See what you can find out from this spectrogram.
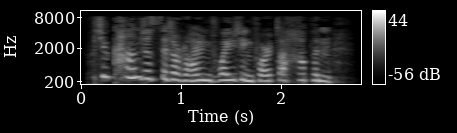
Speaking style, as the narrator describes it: Meg said angrily

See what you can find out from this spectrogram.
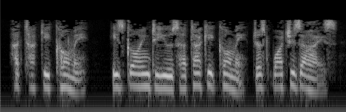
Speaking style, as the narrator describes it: Nobu whispered to me

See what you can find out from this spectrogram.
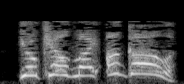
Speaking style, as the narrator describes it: Liriana screamed

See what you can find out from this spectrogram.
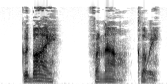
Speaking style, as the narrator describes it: Webb murmured

